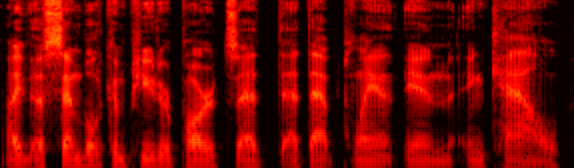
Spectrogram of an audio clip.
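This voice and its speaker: Low-voiced man chatting casually, dry close sound. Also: fairly even intonation, a little slow, a bit bright, smooth, no room sound. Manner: informal, mildly profane. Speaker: podcast co-host. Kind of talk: casual chat, swapping work stories.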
